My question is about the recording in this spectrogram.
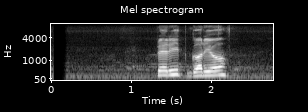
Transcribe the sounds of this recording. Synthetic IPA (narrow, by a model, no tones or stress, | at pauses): preɾit̪ɡʌɾjo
